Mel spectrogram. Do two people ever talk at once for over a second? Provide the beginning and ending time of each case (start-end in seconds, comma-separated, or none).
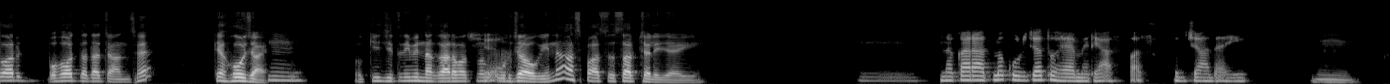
none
